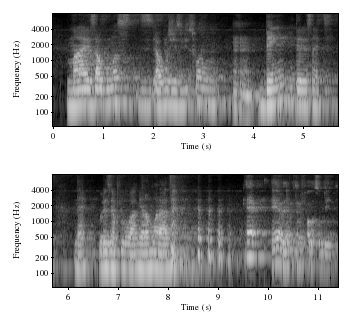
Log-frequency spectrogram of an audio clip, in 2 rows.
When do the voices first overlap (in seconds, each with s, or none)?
none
